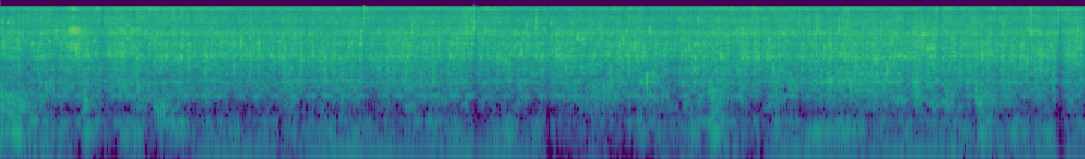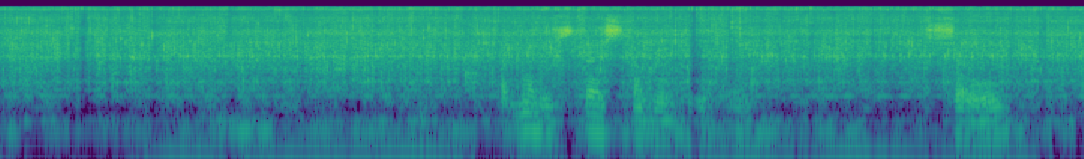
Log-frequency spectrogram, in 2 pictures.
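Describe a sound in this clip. Metal tongs clink against a metal pot.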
